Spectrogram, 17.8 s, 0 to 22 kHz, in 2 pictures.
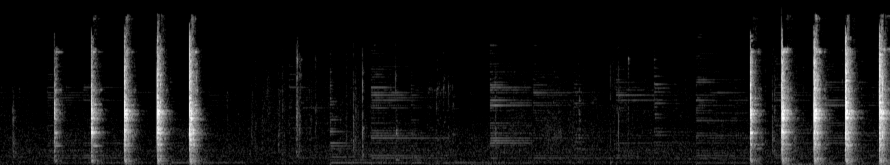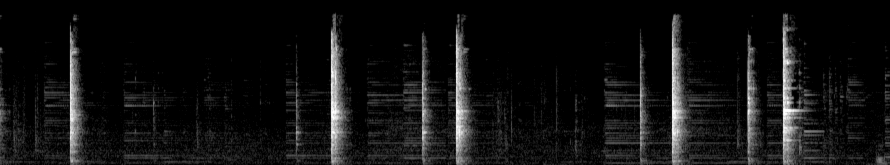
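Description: Sharp metallic strikes of a hammer driving a chisel into wood, fitting cellar door hardware in an 18th-century Maryland manor; bursts of four or five quick blows separated by pauses, crisp and close.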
